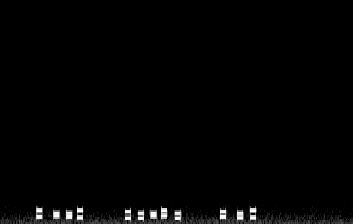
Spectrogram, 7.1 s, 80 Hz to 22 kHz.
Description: DTMF, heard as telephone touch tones, dialled by hand, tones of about 110 ms. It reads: 9*76 21*#1 846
